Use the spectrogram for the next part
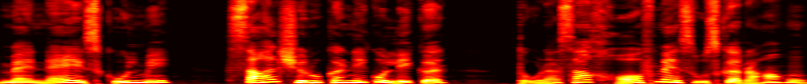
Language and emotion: Urdu, fearful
